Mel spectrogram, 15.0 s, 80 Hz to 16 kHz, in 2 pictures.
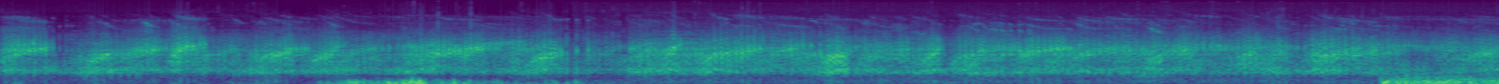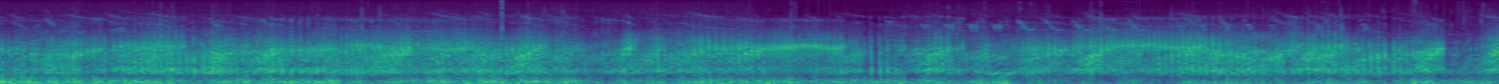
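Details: About 100 male pool frogs at spawning, recorded 16 May 2017 with an occasional edible frog among them; a dense, continuous chorus of overlapping rattling croaks, with a low rumbling noise joining midway.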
